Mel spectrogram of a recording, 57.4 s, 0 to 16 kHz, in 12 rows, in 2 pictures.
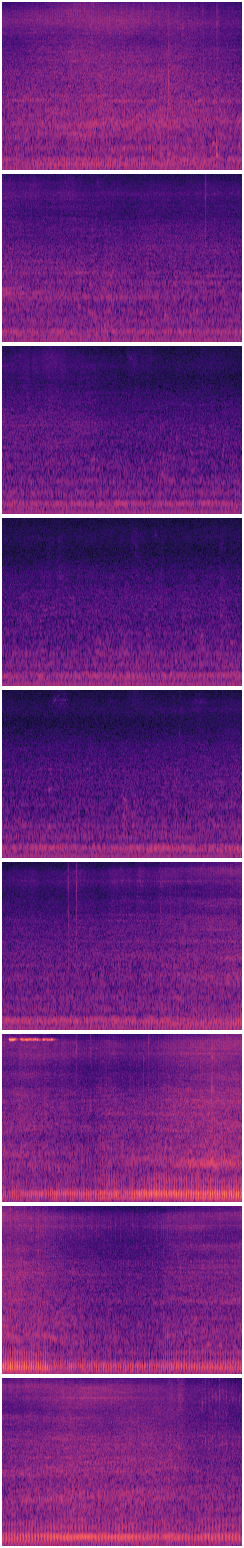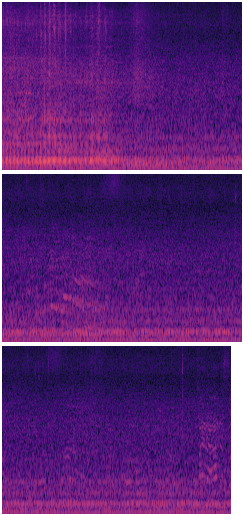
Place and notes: {
  "title": "大福漁港, Hsiao Liouciou Island - In the fishing port",
  "date": "2014-11-01 15:17:00",
  "description": "In the fishing port, Traffic Sound\nZoom H2n MS +XY",
  "latitude": "22.33",
  "longitude": "120.37",
  "altitude": "4",
  "timezone": "Asia/Taipei"
}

